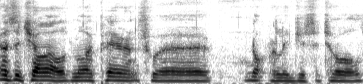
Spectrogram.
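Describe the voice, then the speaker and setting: A somewhat breathy, medium-pitched male voice with an English accent. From England. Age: 70s. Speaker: retired clergyman, former soldier. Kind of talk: interview testimony. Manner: halting.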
